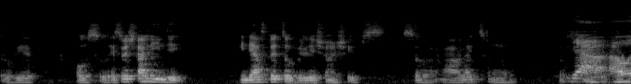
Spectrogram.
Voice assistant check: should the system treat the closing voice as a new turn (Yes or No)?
Yes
